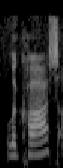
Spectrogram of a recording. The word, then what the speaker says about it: Lacoste: The E is silent. Lacoste, undrafted rookie out of Illinois, pulled in some receptions as well and has looked good.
